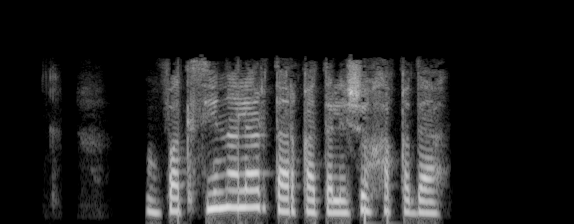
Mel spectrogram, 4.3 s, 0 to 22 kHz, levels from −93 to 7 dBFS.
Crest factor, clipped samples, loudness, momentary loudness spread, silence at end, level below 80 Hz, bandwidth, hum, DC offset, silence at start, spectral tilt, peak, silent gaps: 16 dB; under 0.1%; -16 LUFS; 10 LU; 1 s; -52 dBFS; 7.6 kHz; none; under 0.1%; 1.1 s; -4.5 dB/octave; -2 dBFS; none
